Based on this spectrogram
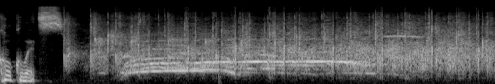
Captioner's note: cheers, applause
